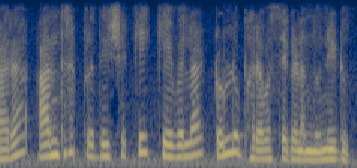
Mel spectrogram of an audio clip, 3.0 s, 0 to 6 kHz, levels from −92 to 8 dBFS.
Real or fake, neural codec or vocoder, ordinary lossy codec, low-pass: real; none; Opus, 16 kbps; 5.4 kHz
